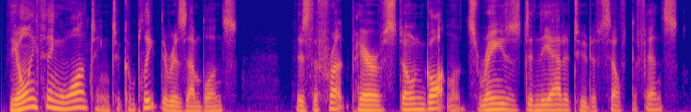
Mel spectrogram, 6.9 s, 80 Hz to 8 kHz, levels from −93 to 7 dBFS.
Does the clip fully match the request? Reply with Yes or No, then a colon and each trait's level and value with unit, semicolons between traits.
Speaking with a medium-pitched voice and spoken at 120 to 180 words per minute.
No: medium, 145 Hz; average, 190 wpm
